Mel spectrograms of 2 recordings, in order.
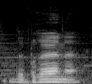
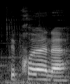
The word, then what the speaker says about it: De Bruyne: if I somehow still manage to butcher the pronunciation, I'm really sorry. Oh, and by the way, Kevin? He's called... De Bruyne. De Bruyne.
